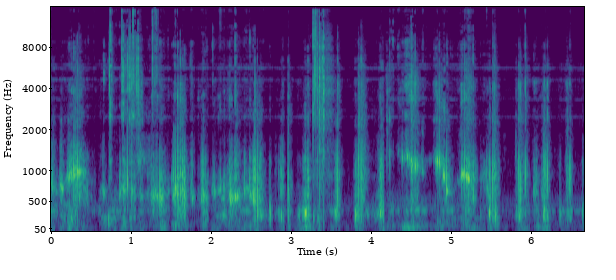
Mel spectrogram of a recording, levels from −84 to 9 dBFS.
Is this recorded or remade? recorded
